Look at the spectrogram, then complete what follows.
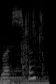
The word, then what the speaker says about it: Leicester: yeah so this is red leicester please they pronounce brett red listen it is crumbly like you you'd say so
